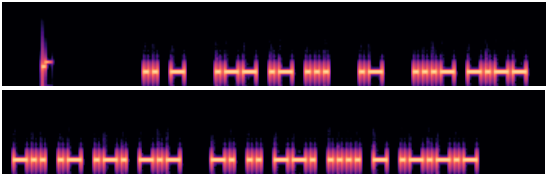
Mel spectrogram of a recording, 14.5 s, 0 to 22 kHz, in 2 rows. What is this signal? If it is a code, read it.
Morse code, heard as a keyed tone, about 20 wpm, 700 Hz. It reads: IT WAS A VY DARK NIGHT.
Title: Sentences from Top 500 Words and Abbreviations 20wpm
